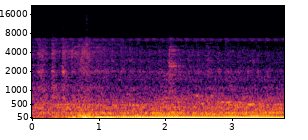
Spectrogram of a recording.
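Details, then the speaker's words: 2014 Maruti SX4 diesel, previously cranking but not starting with security light blinking; after main relay fault (P0685 ECM/PCM power relay control circuit) fixed and code cleared: starts and runs a low, even idle with no misses or knocks, no warning lights. "एक बार गाड़ी start करके देखेंगे okay गाड़ी भी start हो गई है देखिए कोई लाइट भी नहीं आ रही है"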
